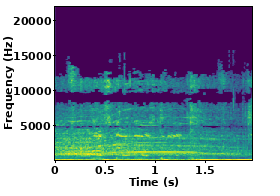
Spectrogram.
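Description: A dense crowd cheers and whoops continuously, a loud, sustained wall of shouting voices with scattered higher yells rising above the roar for the full two seconds.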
